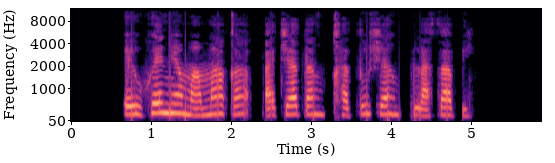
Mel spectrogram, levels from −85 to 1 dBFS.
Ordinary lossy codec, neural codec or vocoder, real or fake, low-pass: AAC, 32 kbps; vocoder, 44.1 kHz, 128 mel bands every 256 samples, BigVGAN v2; fake; 10.8 kHz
